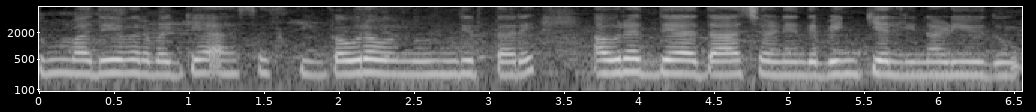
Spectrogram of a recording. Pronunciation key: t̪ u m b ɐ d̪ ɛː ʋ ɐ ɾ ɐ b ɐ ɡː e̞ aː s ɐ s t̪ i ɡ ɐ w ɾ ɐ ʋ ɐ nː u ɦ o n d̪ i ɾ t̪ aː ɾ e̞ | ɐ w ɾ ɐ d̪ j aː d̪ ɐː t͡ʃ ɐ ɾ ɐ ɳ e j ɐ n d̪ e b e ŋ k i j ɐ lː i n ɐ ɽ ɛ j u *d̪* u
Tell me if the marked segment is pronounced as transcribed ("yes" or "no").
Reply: yes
